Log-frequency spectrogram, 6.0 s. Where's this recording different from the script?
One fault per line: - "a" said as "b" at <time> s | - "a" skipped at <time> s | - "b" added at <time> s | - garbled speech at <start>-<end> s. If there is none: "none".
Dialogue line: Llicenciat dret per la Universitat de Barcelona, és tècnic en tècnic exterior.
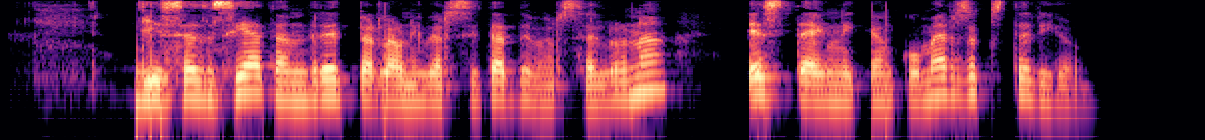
- "en" added at 1.4 s
- "tècnic" said as "comerç" at 4.5 s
